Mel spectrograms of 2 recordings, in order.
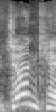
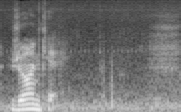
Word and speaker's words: Jun. K: just because it bugs you Yong Jun K John K that's how I say that that is how you say it room case pronounced John Kay what's who cares say - I like I'm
